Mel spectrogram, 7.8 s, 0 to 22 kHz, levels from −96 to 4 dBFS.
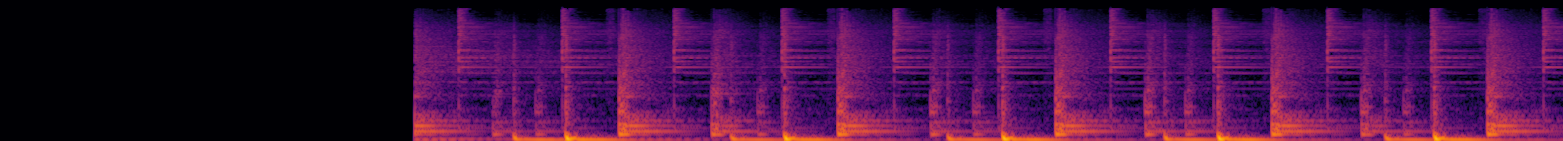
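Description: The music clip opens in an audio dropout to silence. From the first instant to 2.07 s there is nothing at all. No room tone, no hiss, just silence. The music then enters abruptly, mid-flow, as if switched on. The likely cause is a lost input, such as a disconnected device or a failed link, while the recorder kept writing silence. Whatever played during those two seconds is gone.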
